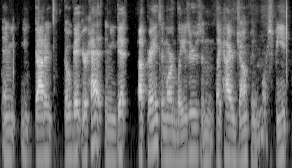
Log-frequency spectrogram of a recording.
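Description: A man's voice: mid-range voice, a little hiss or hum, low-quality recording. A man co-hosting a casual podcast, chiming in with laid-back, offhand remarks. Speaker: podcast co-host. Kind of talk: casual chat.

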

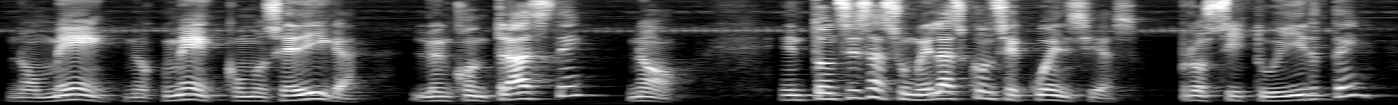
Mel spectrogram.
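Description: A man's voice: medium pitch, animated, slow pace, pitched above the performer's own voice. A man voicing a cruel, ruthless woman politician who taunts and threatens, in a dramatic spoken story. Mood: scornful. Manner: taunting, contemptuous.

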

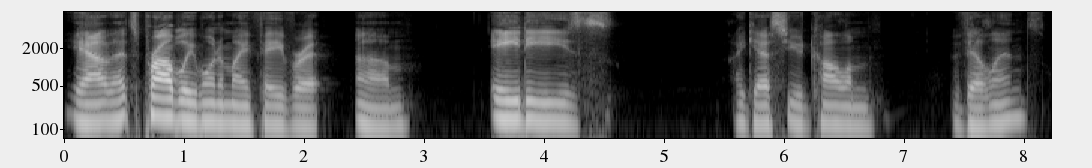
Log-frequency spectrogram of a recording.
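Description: A man co-hosting a podcast, talking hesitantly with short replies. He speaks slowly in a smooth, clear voice. The sound is dry and close. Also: medium pitch, fairly even intonation, no room sound. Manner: slow, hesitant, short reactions. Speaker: podcast co-host. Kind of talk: casual chat.

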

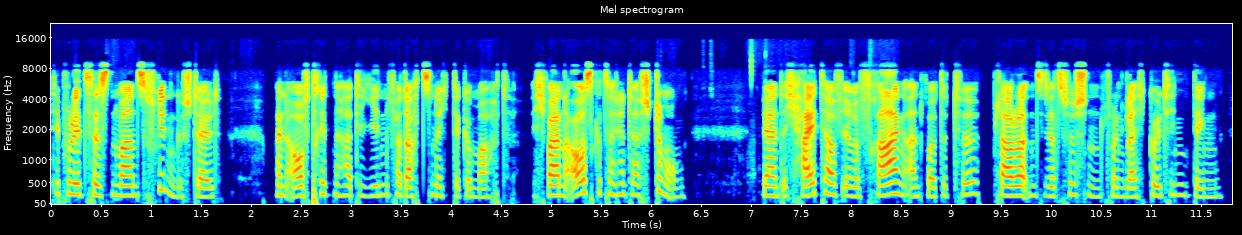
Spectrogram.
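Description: Young woman reading a creepy story with rising tension, then chatting, mid-pitched, dry sound. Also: steady tone, a little fast, a bit bright, no echo. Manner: intense reading that builds up. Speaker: story reader. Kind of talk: dramatic story reading and casual chat.

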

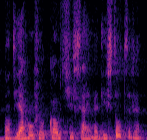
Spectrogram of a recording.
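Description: Gravelly-voiced woman coach, reverberant room. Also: lowish voice, flat delivery, moderate pace. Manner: stutters now and then, searches for other words, speaks gently and openly. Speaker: coach and podcast host. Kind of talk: personal reflective monologue.

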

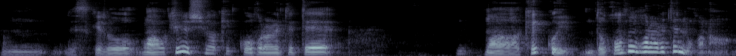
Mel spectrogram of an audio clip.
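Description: A man's voice: on the low side, wildly swooping pitch, measured pace, warm tone, lo-fi sound. A man with a Kansai accent hosting a casual chat podcast, enthusiastic and laughing often. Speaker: podcast host.

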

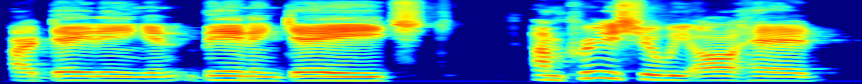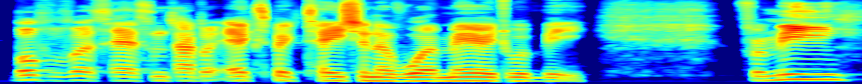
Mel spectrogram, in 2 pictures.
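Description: Smooth-voiced young man, relaxed chat. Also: fairly high pitch, dry recording. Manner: relaxed, reflective, with many fillers and restarts. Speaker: podcast co-host. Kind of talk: casual chat.

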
